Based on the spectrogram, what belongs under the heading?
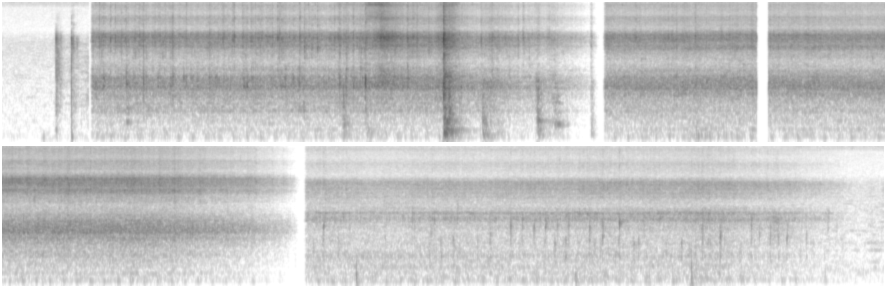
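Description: Marinated chicken leg pieces frying in hot oil in a metal kadai: a steady sizzle and crackle, with a few sharp knocks around four to five seconds in. The sizzle cuts off abruptly a few times.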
